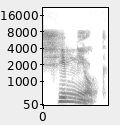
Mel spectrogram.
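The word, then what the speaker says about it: 십육: মানে 16 কুয়া অধ্যায় কিন্তু শিব ইয়োগ এটা উচ্চারণটা হবে শিম নিয়োগ যেমন আমরা একটু দেখে আসার চেষ্টা করি খেয়াল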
